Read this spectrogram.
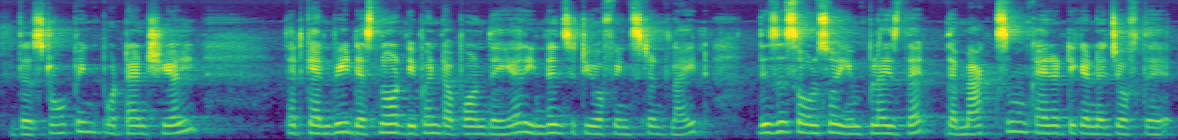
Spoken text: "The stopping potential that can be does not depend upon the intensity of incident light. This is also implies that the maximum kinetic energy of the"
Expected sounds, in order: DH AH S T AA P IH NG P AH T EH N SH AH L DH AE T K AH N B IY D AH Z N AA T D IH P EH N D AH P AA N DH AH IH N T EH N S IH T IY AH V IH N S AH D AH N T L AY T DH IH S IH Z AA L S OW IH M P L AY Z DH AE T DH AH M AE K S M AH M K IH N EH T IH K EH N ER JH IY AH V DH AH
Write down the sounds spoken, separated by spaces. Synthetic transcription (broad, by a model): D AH S T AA P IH NG P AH T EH N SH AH L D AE T K AH N B IY D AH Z N AA T D IH P EH N D AH P AA N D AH IH N T EH N S IH T IY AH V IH N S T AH N T L AY T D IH S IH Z AA L S OW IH M P L AY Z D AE T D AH M AE K S M AH M K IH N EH T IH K EH N ER JH IY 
